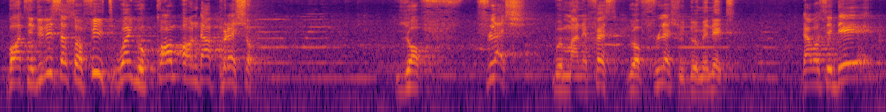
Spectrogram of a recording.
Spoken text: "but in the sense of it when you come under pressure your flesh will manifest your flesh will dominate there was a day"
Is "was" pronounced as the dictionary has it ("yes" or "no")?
no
